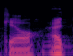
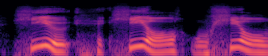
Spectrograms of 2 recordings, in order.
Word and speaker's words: Gil: I think Garrett Cole, Rodon, and Gil, not Gil, Heel will. He'll come to heel. Yeah, I was trying to say he will, but say it like heel, like Gil, he will, and whatever.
